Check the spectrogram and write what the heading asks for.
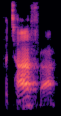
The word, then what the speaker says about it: photographer: nè phổ biến lắm, rất là phổ biến photographer. Còn này cái là về giờ này chúng sẽ đọc là tương tự như trên đây thôi, nó sẽ đọc là photography.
